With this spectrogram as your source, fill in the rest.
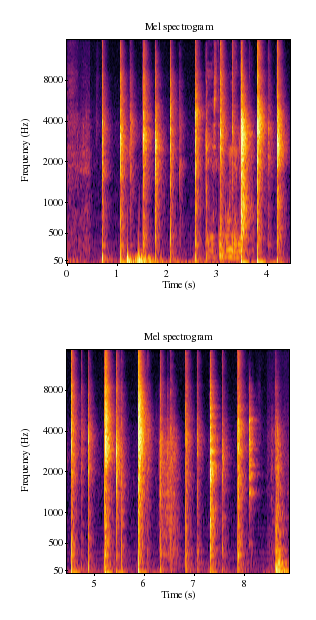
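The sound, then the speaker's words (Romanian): Potter's clay, made of clay, sand and iron oxide, being kneaded by hand a second time before a vessel is formed: a quick irregular series of sharp, wet-sounding slaps and smacks, about twenty of them, with a brief spoken remark over the work. “Îi frământat. Și îl mai frământ o dată să mă asigur.”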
